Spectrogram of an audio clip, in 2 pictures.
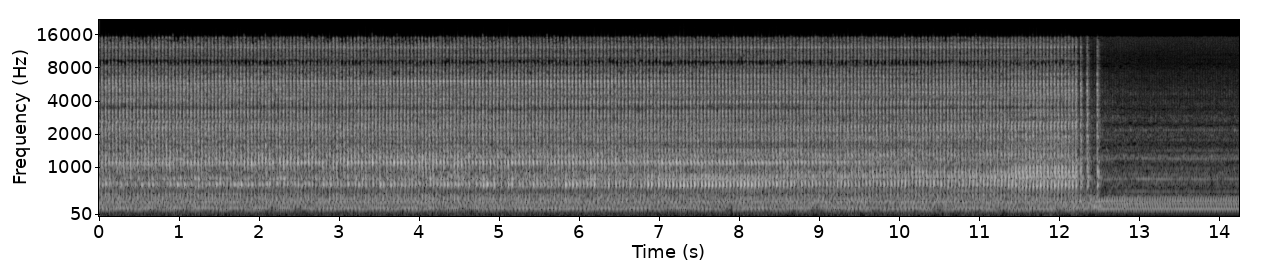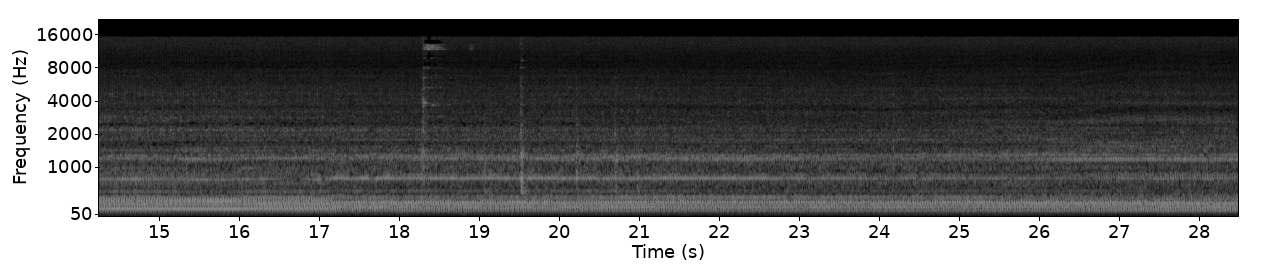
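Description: Truck-mounted hydraulic soil corer and its engine-driven hydraulic power pack working loudly under load as the core tube is driven into the soil. About twelve seconds in, the working noise cuts off sharply and the engine settles to a steady idle.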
